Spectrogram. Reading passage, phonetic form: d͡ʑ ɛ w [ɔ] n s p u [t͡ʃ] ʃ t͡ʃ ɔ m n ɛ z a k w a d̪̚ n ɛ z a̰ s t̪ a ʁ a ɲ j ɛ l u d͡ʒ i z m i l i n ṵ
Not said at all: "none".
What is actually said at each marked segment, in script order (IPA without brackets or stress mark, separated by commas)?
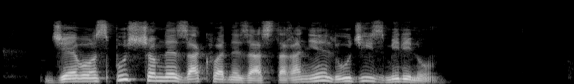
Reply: ɔ, none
